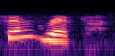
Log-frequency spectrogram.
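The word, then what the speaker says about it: Simrit: jennifer you said your name's sandra no it's sim bret could you help me pronounce that should i yeah should i spell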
